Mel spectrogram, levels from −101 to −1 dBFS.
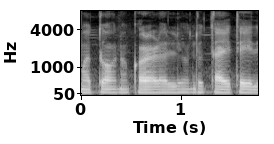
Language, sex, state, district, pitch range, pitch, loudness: Kannada, male, Karnataka, Bidar, 105-110 Hz, 105 Hz, -19 LUFS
